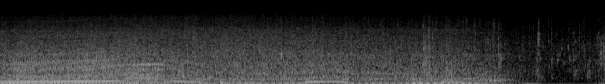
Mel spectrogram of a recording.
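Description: A watercraft engine hums loudly, then cuts out.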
